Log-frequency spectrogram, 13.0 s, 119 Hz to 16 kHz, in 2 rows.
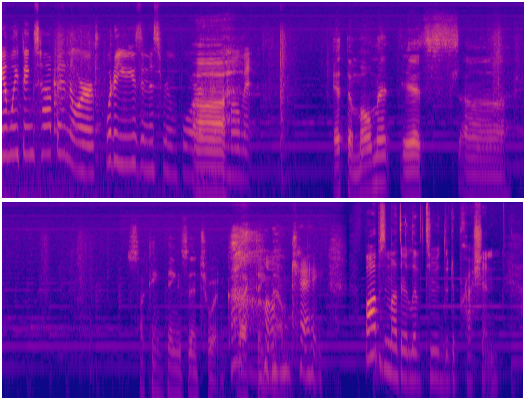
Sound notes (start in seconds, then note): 9.4 laughing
